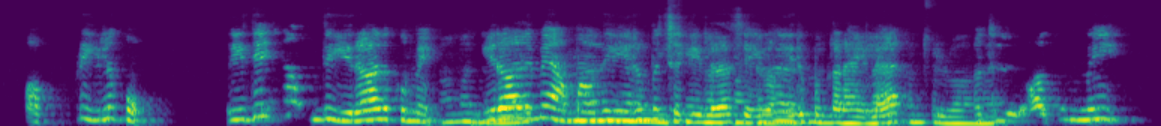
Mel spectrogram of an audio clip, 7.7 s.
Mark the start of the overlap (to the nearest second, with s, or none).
3 s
